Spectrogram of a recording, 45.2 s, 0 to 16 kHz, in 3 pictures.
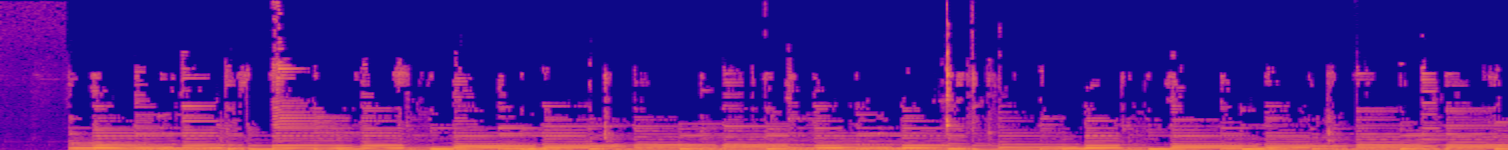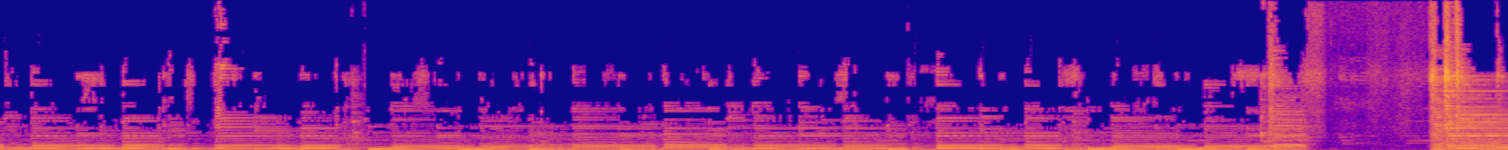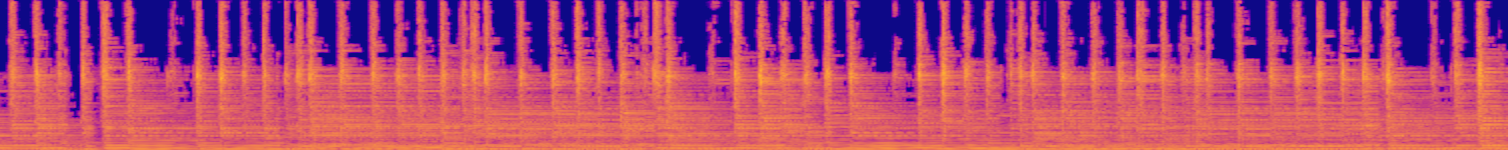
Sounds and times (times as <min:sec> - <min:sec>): Strum: 0:00.0 - 0:45.2
Bass guitar: 0:00.7 - 0:28.2, 0:29.4 - 0:45.2.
